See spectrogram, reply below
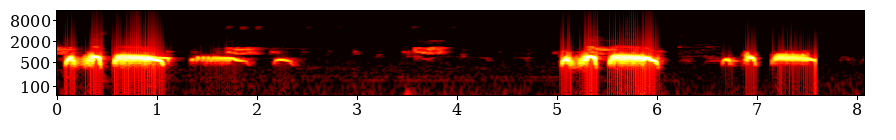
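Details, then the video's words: Spotted dove acting as a decoy and calling to incite a fight: loud stuttered coo phrases with long mellow endings, separated by softer drawn coos and short notes, plus a faint distant call in a pause. "Tiếng chim cu mồi thúc đấu"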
